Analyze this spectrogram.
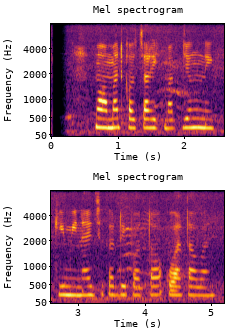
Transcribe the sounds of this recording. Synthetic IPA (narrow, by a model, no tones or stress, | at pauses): muɦamad̪kaut͡ʃarhik̚mat̪̚d͡ʒɨŋnikiminaid͡ʒəkərdipɔt̪ɔkuwa̰rt̪awan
